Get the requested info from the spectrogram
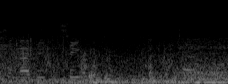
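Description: Rigid inflatable boat running at sea: engine and wind noise buffeting the microphone, with brief snatches of voices.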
